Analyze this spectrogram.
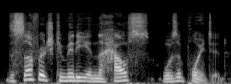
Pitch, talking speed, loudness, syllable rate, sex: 155 Hz, 205 wpm, -17 LUFS, 7.1 syllables/s, male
